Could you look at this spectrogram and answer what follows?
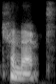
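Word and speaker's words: Kecht: and e c HT only one vowel but you pronounce it connect like connected us okay thank you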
